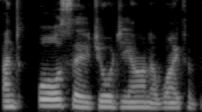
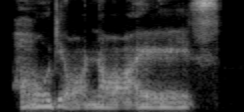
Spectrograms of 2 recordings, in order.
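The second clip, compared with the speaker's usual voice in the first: rough, terrible, menacing cry, noise drawn out. Narrator reading a man's cry to the child from among the graves, terrible voice crying out. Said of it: "cried a terrible voice".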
